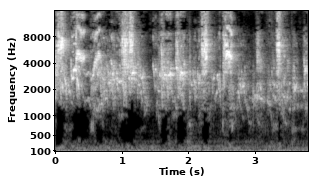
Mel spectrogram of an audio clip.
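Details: Budgies kept as pets chattering together, a continuous stream of harsh, high, scratchy notes and bright chirps in uneven bursts, several birds overlapping.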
